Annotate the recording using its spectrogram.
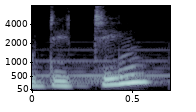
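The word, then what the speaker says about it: Tao: लाजू इसे द ड इसका स्पेलिंग है टी एच ई टी ए ओ बट एंड इट is pronounced at द ड द लिटरली व कहते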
